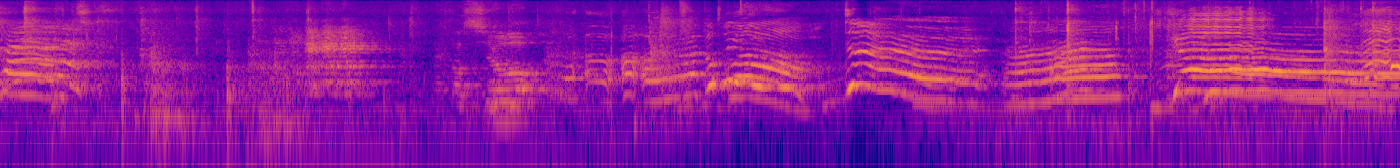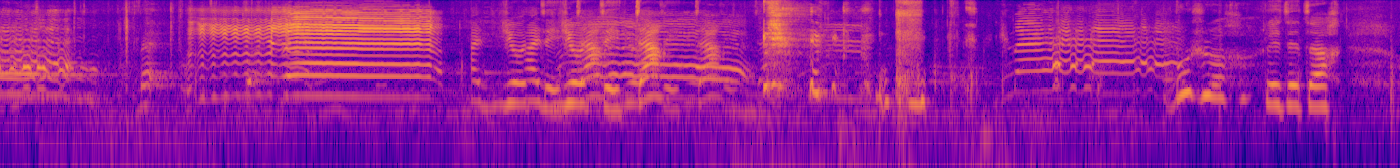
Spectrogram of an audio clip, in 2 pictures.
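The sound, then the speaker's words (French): A chorus of young goats being let out at a farm bleats almost nonstop, high wavering cries overlapping one another, with a few brief pauses between bursts. “Le lâcher de Chevrette, si ça Ah, lâcher de chevrette”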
